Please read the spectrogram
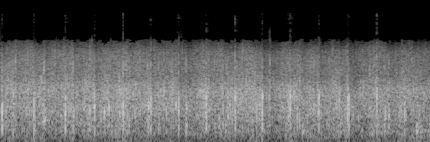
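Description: An audience applauding, many hands clapping at once in a dense, steady applause.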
